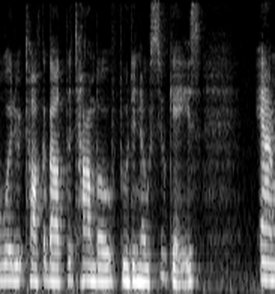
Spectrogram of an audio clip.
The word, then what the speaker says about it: Fudenosuke: the Tombow Fudenosukes, and my daughter about had a temper tantrum. She was like, that is not how it's pronounced. And so she corrected me. Now I have to say Fudenosuke. And because of that, every time I hear Fudenosuke, I'm cringing right along with my daughter.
